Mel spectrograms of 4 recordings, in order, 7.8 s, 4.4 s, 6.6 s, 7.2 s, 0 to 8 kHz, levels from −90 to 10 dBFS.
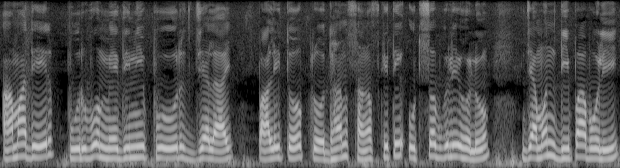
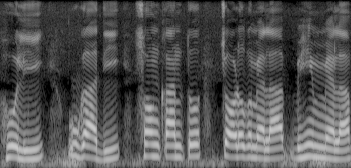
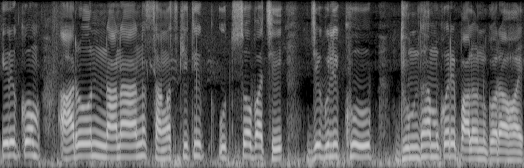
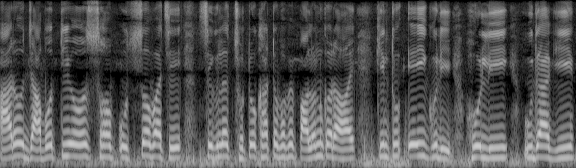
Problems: background sounds at intervals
